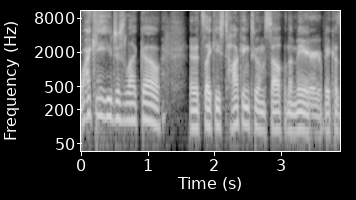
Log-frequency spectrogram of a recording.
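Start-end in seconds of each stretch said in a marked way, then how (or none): 0.0-1.2 mock high, pitched-up, loud screaming. Retelling a movie character's speech to the guy: imitating someone screaming. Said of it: "he's screaming at him".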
